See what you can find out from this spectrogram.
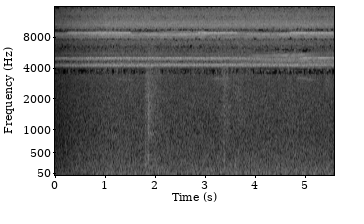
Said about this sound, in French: Nous sommes en Indonésie avec cette fois le grésillement d'insectes et les pépiments d'oiseaux captés par un troisième chercheur, Kevin Darras.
